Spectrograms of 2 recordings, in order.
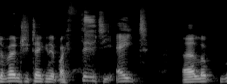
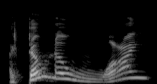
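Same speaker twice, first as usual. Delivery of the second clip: puzzled; 9 semitones higher, much slower than usual. Real, not acted. Puzzled by Ben's DNQ.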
